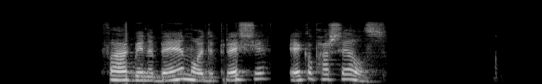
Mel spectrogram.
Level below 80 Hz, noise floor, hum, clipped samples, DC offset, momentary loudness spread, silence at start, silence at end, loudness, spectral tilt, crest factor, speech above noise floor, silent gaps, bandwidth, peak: -62 dBFS; under -90 dBFS; none; under 0.1%; under 0.1%; 11 LU; 1.1 s; 1.6 s; -18 LUFS; -4.5 dB/octave; 18 dB; over 72 dB; 2.76-2.85 s; 7.8 kHz; -2 dBFS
